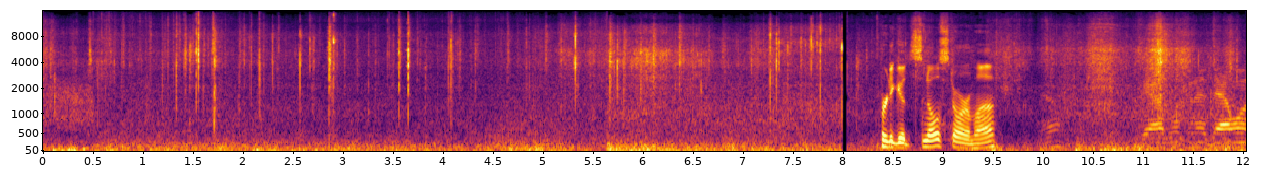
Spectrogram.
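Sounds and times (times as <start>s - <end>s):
branches burning and crackling: 0.0s - 12.0s
low fire rumble: 0.0s - 12.0s.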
